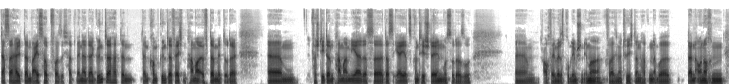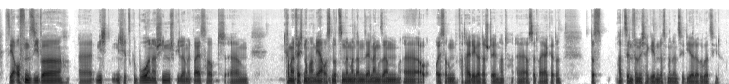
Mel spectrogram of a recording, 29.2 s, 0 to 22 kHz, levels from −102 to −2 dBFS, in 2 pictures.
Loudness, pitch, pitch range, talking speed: -21 LUFS, 80 Hz, 75-85 Hz, 210 wpm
